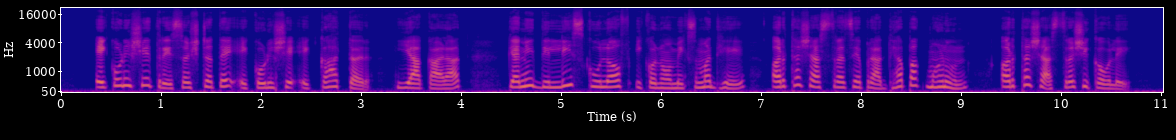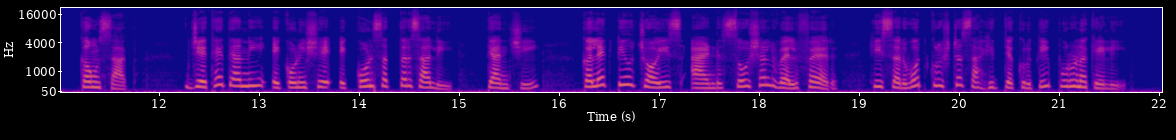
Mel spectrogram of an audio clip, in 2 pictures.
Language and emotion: Marathi, neutral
